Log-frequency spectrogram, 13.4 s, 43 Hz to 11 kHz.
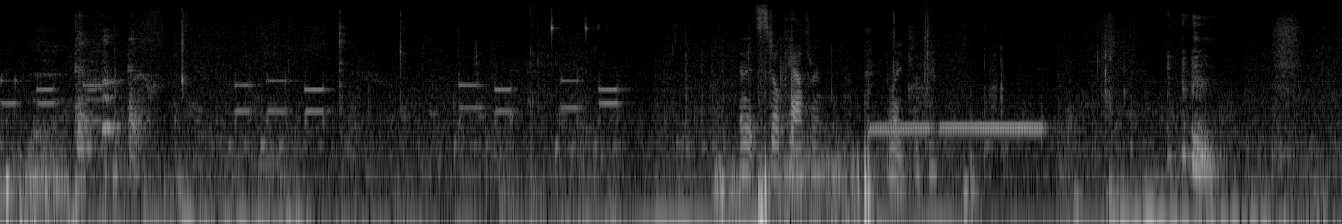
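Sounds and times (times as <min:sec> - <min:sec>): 
low hum: 0:00.0 - 0:13.4
cough-like noise: 0:00.7 - 0:01.7, 0:11.7 - 0:12.3
telephone keypad dialing tones: 0:04.6 - 0:06.3, 0:08.7 - 0:10.4
speech: 0:07.4 - 0:09.5.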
